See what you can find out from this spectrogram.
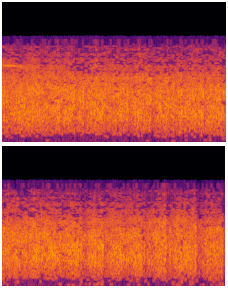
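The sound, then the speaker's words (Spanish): Sustained audience applause at a live talk, dense, even clapping at a steady loud level throughout, with no voices standing out. “Miren, denle un aplauso a esa gente que está aquí desde Mayagüez.”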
